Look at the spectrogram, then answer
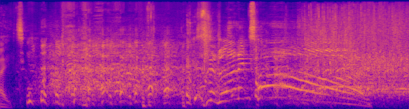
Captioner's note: applause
